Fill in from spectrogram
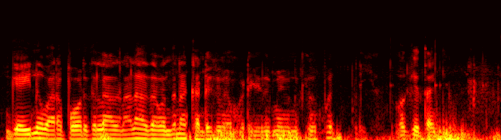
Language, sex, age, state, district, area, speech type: Tamil, male, 30-45, Tamil Nadu, Salem, rural, spontaneous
